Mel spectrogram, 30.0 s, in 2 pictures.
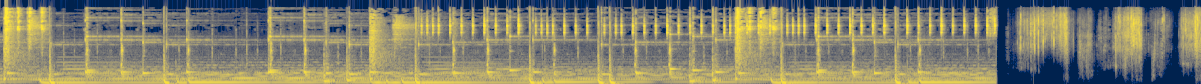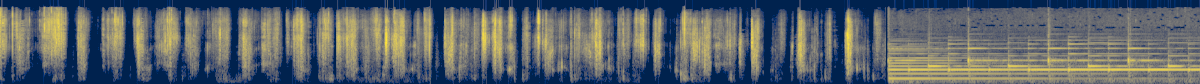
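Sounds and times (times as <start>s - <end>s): cattle munching grass: 12.5s - 26.1s.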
